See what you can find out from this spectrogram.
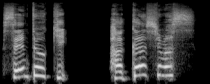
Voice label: Speech CatFight Launch; Hood; wows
